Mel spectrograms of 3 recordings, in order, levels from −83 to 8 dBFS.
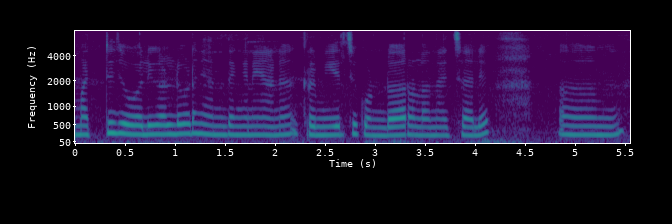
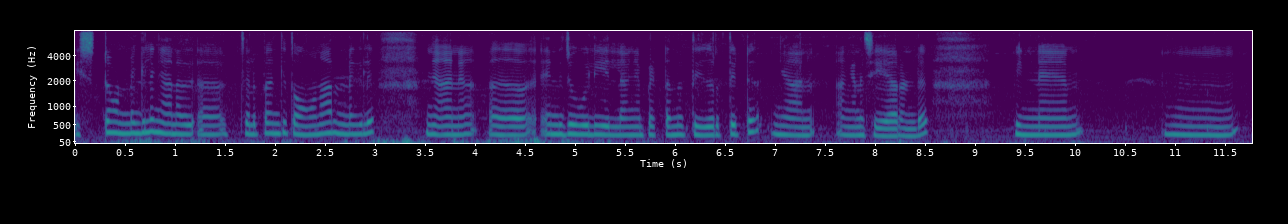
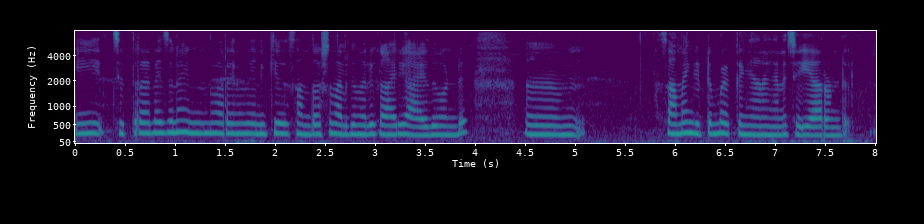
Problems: background sounds at intervals, low volume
